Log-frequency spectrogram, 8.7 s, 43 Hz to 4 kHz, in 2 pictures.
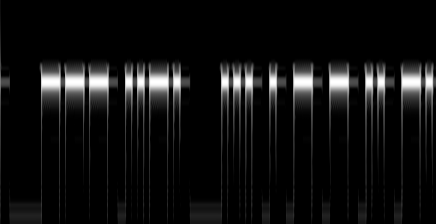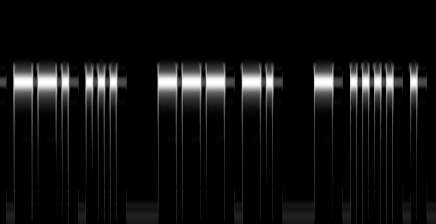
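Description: Morse code, heard as a keyed tone, about 20 wpm, 750 Hz. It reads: OF SETTINGS ON THE
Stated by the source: Morse code practice at 20 WPM.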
